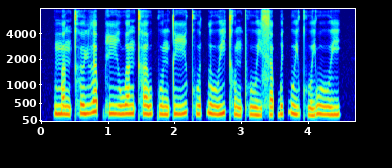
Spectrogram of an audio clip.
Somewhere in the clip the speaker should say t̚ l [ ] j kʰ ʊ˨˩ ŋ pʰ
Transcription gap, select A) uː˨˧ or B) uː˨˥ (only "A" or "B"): B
